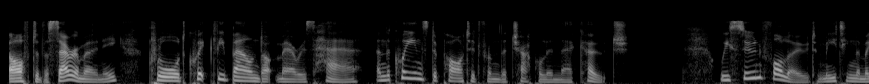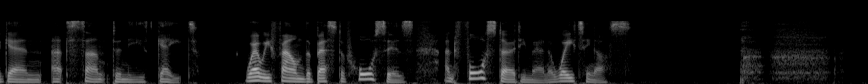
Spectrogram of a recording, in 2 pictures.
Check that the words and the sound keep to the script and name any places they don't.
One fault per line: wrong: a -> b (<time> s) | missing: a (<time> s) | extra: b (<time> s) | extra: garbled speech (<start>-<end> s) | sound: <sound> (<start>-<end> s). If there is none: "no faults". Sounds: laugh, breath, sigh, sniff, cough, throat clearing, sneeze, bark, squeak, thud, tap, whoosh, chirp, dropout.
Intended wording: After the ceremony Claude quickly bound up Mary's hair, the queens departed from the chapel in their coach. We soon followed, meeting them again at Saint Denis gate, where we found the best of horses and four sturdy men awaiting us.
extra: and (3.7 s)
sound: breath (16.1-17.1 s)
